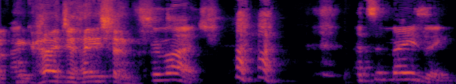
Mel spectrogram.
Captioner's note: laughs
